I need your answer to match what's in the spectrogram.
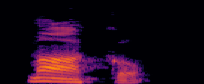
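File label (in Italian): "maacco", crespinese dialettale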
